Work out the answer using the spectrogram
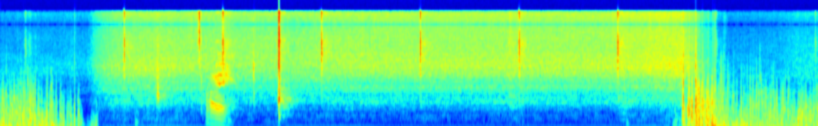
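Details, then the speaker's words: Repaired Fusion fan, previously dead, with overheat fuse issue, running on low: quiet, steady low hum with soft airy whoosh, no rattles or scraping; normal fan running. "start off with low oh that's a quiet fan good air mover too I'm already liking it"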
